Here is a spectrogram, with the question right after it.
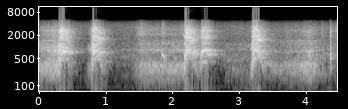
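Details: Three-month-old pet Scottish Terrier puppy barking at a deer skull, guarding its owners; four sharp high barks roughly a second apart with low growly rumbles between them.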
